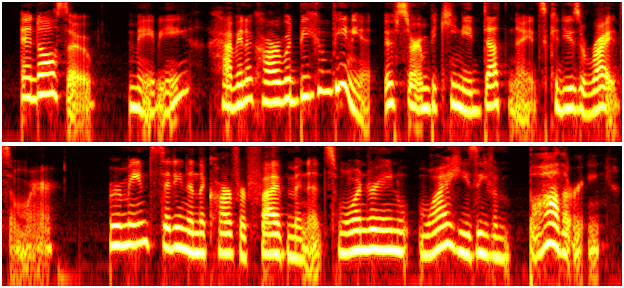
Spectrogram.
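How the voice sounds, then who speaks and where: A woman with a normal speaking voice at a medium pitch, moderate pace and lively intonation. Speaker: fan fiction audiobook reader. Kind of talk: audiobook narration.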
